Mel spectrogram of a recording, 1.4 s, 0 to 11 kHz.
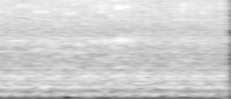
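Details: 2002 Toyota Tundra 4.7L V8 with a flashing check-engine light: it idles unevenly with a recurring stumble in its low pulse, a dead miss on one cylinder, and runs horribly.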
